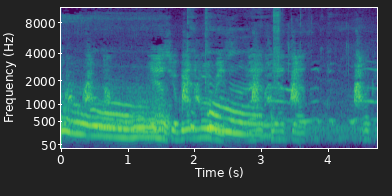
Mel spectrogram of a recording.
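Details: A male pet Pomeranian howls like a wolf: a long, sliding, tonal wail that slowly falls in pitch over about two seconds, then fades while a person speaks and praises him.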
